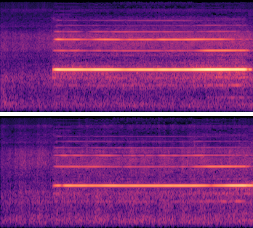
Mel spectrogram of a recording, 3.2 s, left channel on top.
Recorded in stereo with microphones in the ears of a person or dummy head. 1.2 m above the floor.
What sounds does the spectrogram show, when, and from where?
0.7 s a flute: 65° left (ahead or behind), 0.7 m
